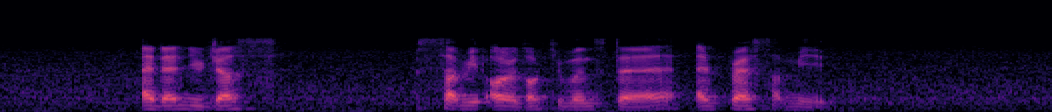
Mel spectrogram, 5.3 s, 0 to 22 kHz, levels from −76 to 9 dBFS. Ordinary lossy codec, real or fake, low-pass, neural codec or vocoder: MP3, 32 kbps; real; 5.4 kHz; none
